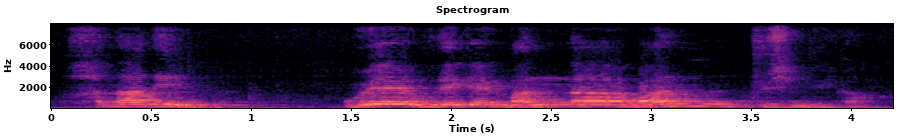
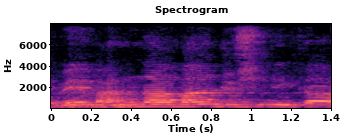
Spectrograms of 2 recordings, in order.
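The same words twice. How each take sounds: First: Slow, higher mock whine to God; greedy whining. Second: Higher, louder mock whine; greedy whining. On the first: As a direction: whine for more than manna. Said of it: "탐욕은요". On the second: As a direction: nag God for more. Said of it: "탐욕 가운데".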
